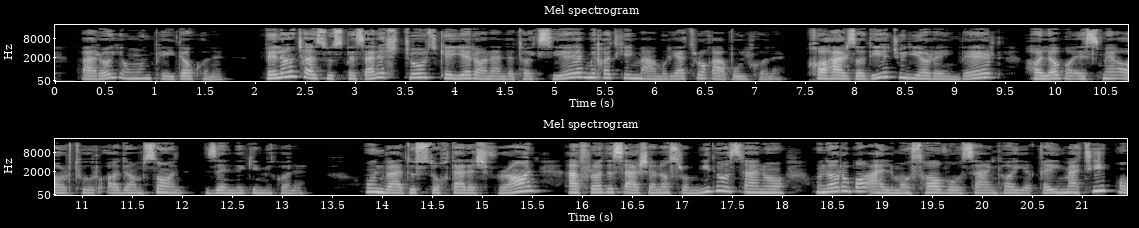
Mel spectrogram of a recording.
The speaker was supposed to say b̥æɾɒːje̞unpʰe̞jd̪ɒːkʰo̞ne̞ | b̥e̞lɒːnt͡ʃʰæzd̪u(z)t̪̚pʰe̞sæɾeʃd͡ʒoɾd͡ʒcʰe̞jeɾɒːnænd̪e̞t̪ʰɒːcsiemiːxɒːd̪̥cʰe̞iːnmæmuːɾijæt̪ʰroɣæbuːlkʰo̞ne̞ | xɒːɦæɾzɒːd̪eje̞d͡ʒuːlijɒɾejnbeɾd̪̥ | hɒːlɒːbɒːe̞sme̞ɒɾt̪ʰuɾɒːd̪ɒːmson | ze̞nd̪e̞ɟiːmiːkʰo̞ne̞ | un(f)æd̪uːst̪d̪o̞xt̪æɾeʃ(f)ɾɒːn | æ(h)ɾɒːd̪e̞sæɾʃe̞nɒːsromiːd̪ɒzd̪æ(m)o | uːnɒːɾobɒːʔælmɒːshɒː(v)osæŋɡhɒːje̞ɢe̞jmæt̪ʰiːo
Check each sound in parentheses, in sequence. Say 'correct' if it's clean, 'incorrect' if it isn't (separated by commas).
incorrect, incorrect, correct, incorrect, incorrect, correct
